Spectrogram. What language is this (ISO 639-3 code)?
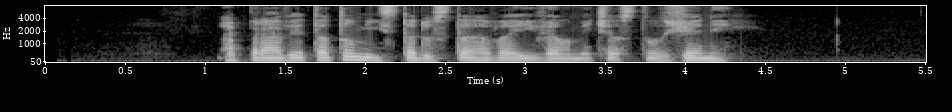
ces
